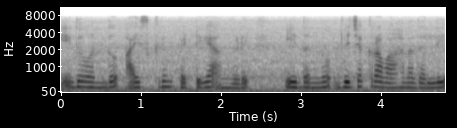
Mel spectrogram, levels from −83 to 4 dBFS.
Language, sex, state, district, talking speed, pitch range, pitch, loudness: Kannada, female, Karnataka, Dakshina Kannada, 110 wpm, 190-210 Hz, 200 Hz, -18 LUFS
